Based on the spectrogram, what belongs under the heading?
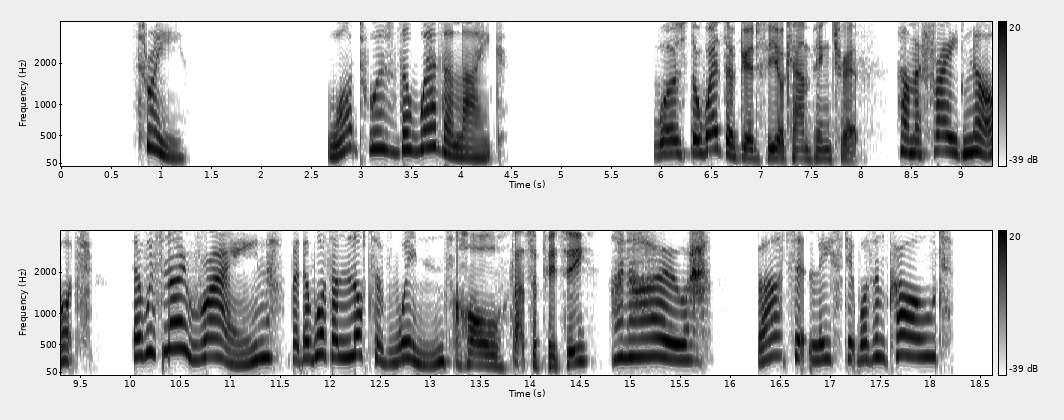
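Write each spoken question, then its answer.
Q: What was the weather like?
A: Windy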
